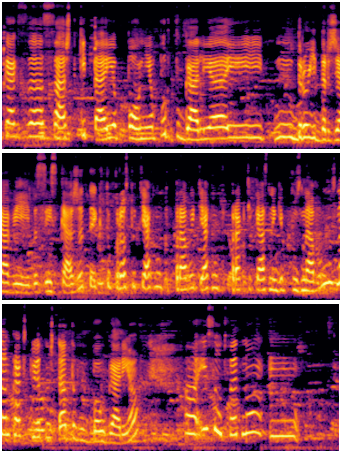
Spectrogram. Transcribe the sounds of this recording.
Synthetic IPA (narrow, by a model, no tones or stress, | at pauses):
kakzɐsaʃt̪kʲit̪ajːɐpɔnijəpoɾt̪ʊɡalijəi | d̪ɾuɡʲid̪ɐɾʒavid̪ɐsɛiskaʒət̪ːɤjkɐ̥t̪ɔpɾɔst̪ot̪ʲaxnot̪opɾavoit̪ʲaxnot̪o̥pɾakt̪ikəasnɛɡipoznavəmnoznamkakst̪ʊjət̪nɛʃt̪at̪əvəvbɐlˠɡaɾijə | isəot̪vɛt̪no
